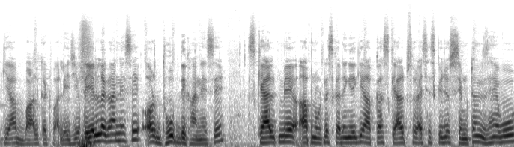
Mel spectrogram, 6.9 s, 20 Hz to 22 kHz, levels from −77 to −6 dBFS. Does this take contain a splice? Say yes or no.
yes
